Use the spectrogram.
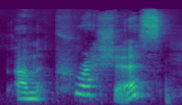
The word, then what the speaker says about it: precious: So precious. Now, this worth noting, the spelling, if you listen to that precious, it's got that shus sound at the end.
